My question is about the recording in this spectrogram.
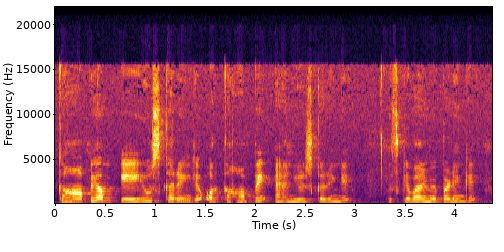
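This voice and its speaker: A woman's voice: high voice, a little fast. A woman teaching English grammar, explaining in a classroom style and asking and answering her own questions.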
